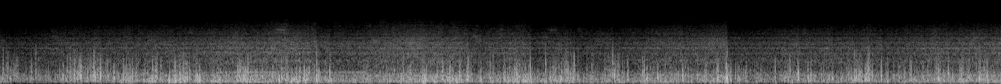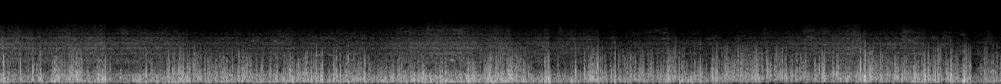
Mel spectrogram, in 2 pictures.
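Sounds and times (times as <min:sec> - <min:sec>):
train wheels rumbling on rail: 0:00.0 - 0:20.0
wind rush: 0:00.0 - 0:20.0.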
